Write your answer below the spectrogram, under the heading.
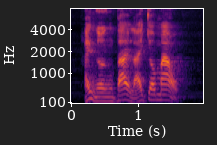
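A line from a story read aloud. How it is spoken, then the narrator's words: Loud shout. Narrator (Vietnamese): Ngũ hoàng tử liền quát to lên rằng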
